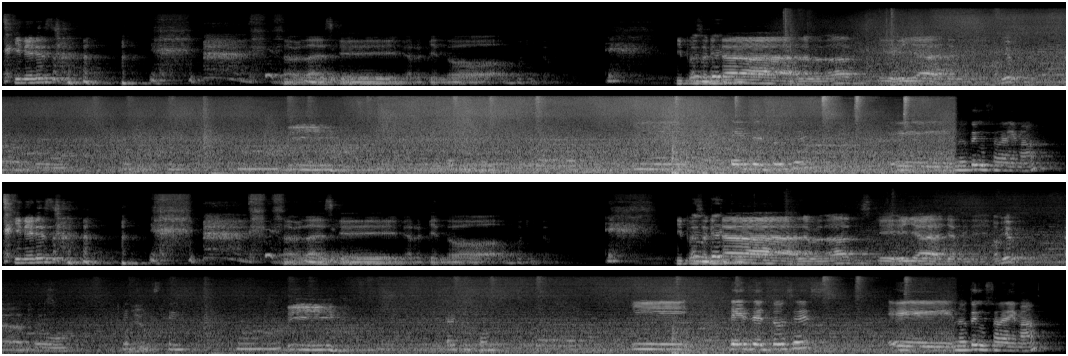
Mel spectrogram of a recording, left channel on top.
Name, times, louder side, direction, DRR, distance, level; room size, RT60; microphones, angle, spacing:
voice 1, 0.1-0.9 1.2-1.3 2.0-5.1 6.7-10.1 10.5-11.5 11.8-12.1 13.5-14.2, right 1 dB, 15° right, 1 dB, 1.0 m, -30 dB
voice 2, 1.5-2.0 2.5-3.5 6.0-6.5 6.9-7.4 11.0-11.3 11.8-12.5 13.0-13.5 15.1-15.6 16.9-17.6 17.9-18.8 19.5-21.0, right 3 dB, 30° right, 8 dB, 0.5 m, -29 dB
sound 1, 7.6-20.2, left 9 dB, 50° left, 0.3 m, -30 dB
14.5 x 8.3 x 3.0 m, 1.1 s
head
